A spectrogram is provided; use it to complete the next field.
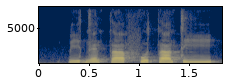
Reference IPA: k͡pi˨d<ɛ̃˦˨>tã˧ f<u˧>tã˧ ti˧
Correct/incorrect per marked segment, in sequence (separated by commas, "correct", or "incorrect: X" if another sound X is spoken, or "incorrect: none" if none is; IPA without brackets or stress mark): incorrect: ɛ̃˨, correct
